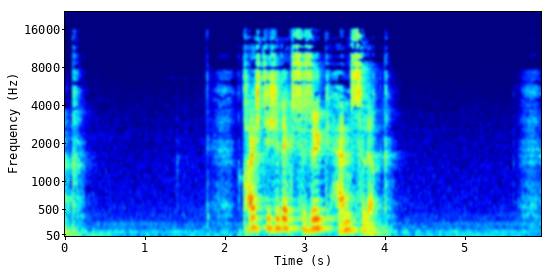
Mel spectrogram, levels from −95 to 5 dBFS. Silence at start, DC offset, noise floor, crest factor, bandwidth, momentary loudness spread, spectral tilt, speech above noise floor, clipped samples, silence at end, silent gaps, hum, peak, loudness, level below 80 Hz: 0 s; under 0.1%; -61 dBFS; 22 dB; 16 kHz; 13 LU; -3 dB/octave; 42 dB; under 0.1%; 1.9 s; none; 50 Hz at -65 dBFS; -2 dBFS; -18 LUFS; -58 dBFS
